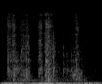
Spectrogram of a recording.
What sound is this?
Sound effects > Objects / House appliances
ice quiet movement in tray1
Recorded with rode nt1
cubes, tray, ice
